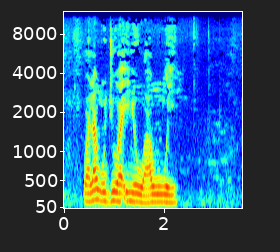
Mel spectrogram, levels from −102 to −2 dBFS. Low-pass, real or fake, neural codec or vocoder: 10.8 kHz; real; none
